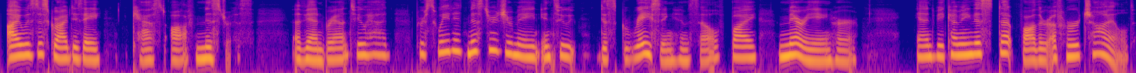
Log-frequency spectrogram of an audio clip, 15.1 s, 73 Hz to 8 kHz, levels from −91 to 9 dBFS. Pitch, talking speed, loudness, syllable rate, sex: 210 Hz, 120 wpm, -19 LUFS, 3.8 syllables/s, female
